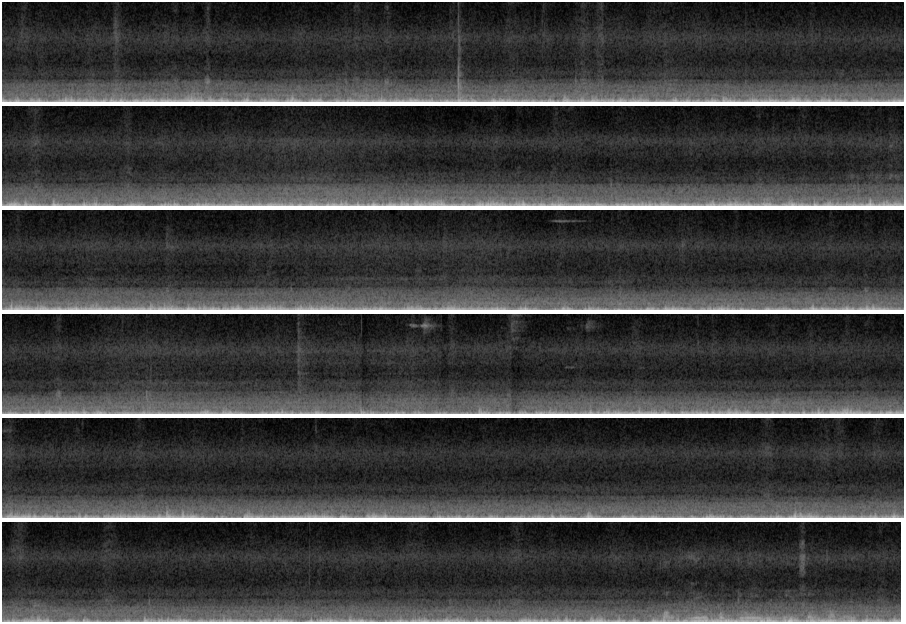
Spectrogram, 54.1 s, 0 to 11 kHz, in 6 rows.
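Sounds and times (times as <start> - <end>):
air buffeting microphone: 0.0 - 54.0.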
